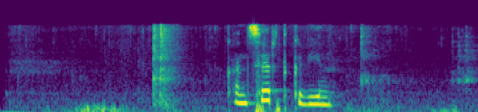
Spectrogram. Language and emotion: Russian, neutral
